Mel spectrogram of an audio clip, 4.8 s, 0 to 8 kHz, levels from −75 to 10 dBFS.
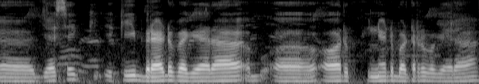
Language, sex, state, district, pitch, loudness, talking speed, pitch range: Hindi, male, Chandigarh, Chandigarh, 140 Hz, -17 LUFS, 135 wpm, 135-145 Hz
